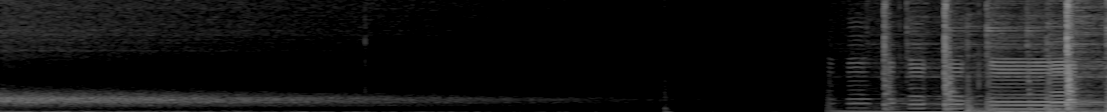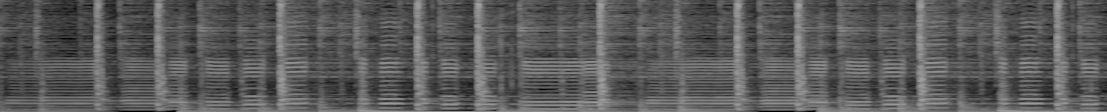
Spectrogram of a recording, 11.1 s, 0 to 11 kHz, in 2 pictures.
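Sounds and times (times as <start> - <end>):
instrumental music with deep bass: 4.4 - 11.0.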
